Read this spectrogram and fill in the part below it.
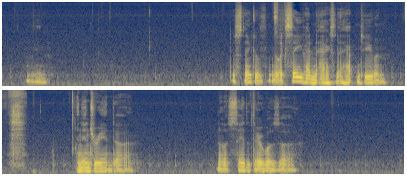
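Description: A felt-tip pen scratches and taps lightly on paper.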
